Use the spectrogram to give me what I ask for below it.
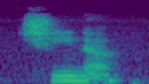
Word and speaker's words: Cina: China is pronounced Cina.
